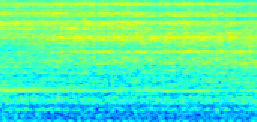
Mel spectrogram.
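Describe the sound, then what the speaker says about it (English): A spindle gouge cuts into wood spinning on a lathe, giving a continuous loud hiss and rasp with a steady whine and no pauses. "I'm just using the spindle gouge to kind of scoop and move."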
